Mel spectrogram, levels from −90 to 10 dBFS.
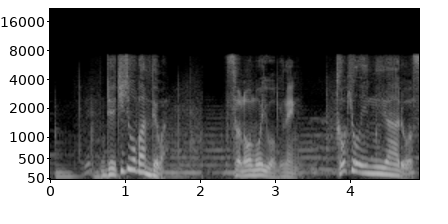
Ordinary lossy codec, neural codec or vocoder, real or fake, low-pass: none; codec, 16 kHz, 1 kbps, X-Codec, HuBERT features, trained on balanced general audio; fake; 7.2 kHz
